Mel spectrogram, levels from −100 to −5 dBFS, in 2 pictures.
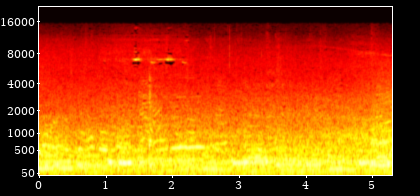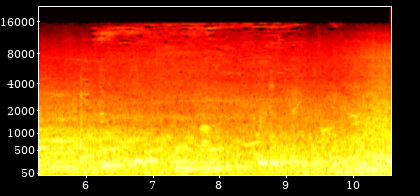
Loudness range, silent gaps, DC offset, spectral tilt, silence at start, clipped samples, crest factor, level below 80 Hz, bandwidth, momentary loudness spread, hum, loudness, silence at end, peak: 1 LU; none; under 0.1%; -6 dB/octave; 0 s; under 0.1%; 14 dB; -28 dBFS; 16 kHz; 5 LU; none; -16 LUFS; 0 s; 0 dBFS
